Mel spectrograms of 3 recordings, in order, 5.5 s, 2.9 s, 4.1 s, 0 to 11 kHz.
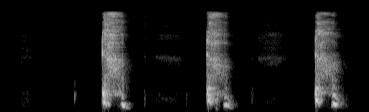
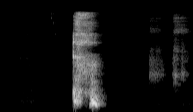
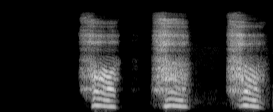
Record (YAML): three_cough_length: 5.5 s
three_cough_amplitude: 29588
three_cough_signal_mean_std_ratio: 0.34
cough_length: 2.9 s
cough_amplitude: 31741
cough_signal_mean_std_ratio: 0.3
exhalation_length: 4.1 s
exhalation_amplitude: 31018
exhalation_signal_mean_std_ratio: 0.51
survey_phase: beta (2021-08-13 to 2022-03-07)
age: 45-64
gender: Female
wearing_mask: 'No'
symptom_none: true
smoker_status: Never smoked
respiratory_condition_asthma: false
respiratory_condition_other: false
recruitment_source: REACT
submission_delay: 1 day
covid_test_result: Negative
covid_test_method: RT-qPCR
